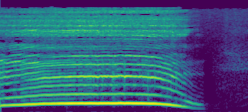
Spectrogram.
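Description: A cow moos once in a long, steady, loud bellow that holds for about two seconds, then drops in pitch and fades into quiet.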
